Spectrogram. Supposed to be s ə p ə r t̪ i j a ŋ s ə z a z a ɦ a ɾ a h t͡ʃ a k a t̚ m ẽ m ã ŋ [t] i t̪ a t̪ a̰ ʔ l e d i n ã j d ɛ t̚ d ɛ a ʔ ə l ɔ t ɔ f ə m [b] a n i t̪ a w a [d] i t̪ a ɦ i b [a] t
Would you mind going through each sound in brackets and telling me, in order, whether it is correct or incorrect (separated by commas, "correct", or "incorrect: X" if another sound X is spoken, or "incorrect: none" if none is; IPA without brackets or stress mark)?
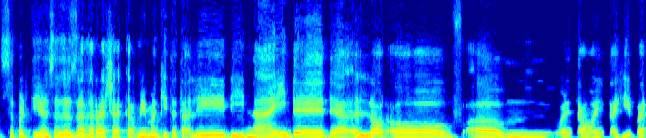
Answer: incorrect: k, incorrect: w, incorrect: n, correct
